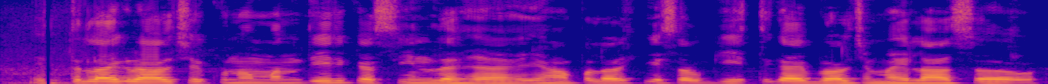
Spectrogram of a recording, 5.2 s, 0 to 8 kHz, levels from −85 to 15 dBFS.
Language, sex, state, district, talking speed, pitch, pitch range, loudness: Maithili, male, Bihar, Madhepura, 230 wpm, 140 Hz, 135-150 Hz, -17 LUFS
